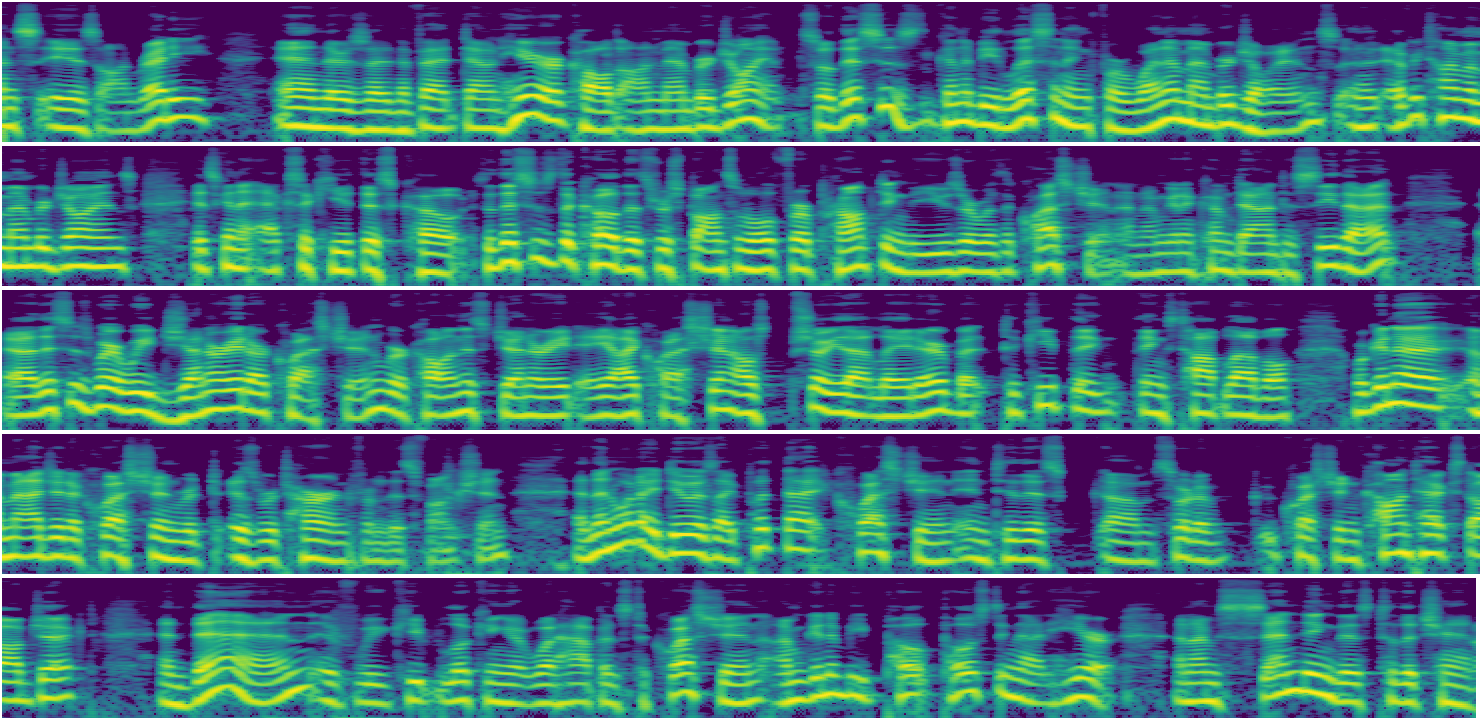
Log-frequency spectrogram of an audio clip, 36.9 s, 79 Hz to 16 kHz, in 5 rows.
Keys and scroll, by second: 2.8 typing, 4.6 shift+k, 5.4 ctrl+c, 6.7 shift+v, 8.0-8.7 typing, 9.6 ctrl+c, 13.0 ctrl+d, 22.0-23.0 typing, 23.9 ctrl+c, 24.4-26.2 typing, 30.1 ctrl+c, 30.9 shift+8, 31.2 shift+8, 31.6 shift+8, 32.4 shift+8.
